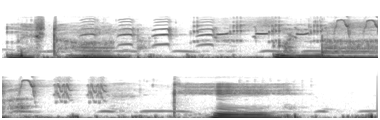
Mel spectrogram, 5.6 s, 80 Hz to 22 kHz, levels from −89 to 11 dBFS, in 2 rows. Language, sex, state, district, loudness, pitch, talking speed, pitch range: Hindi, male, Rajasthan, Jaipur, -15 LUFS, 115 Hz, 30 wpm, 110-125 Hz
